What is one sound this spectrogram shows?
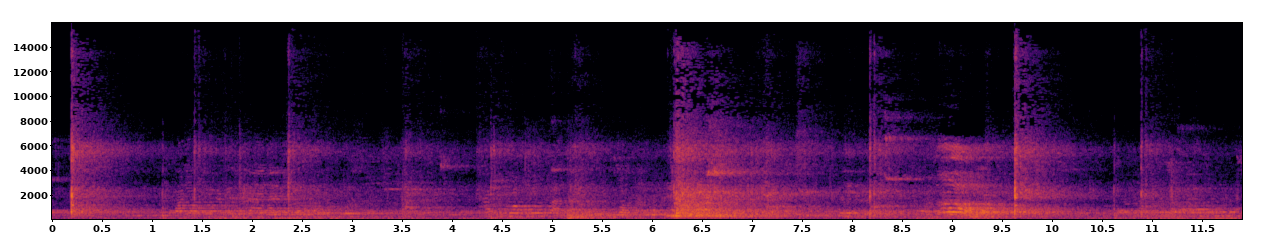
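A badminton racket strikes a shuttlecock with sharp pops that echo around a large hall.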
